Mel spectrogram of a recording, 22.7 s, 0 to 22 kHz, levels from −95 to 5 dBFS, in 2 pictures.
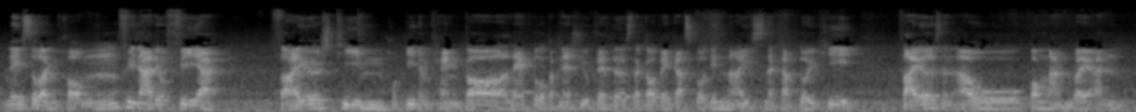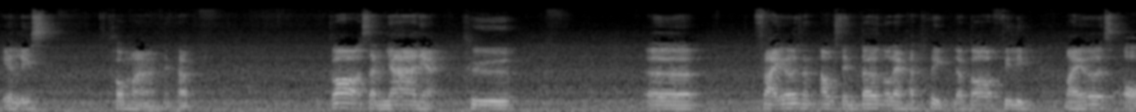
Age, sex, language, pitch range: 20-39, male, Thai, 105-135 Hz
